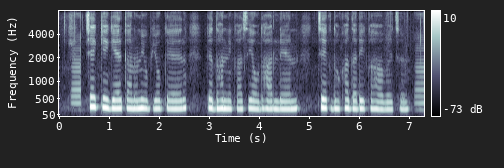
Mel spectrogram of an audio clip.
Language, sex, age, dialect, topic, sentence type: Maithili, female, 18-24, Eastern / Thethi, banking, statement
